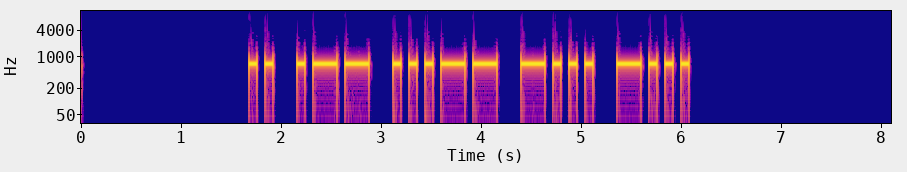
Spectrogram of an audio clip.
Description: Morse code, heard as a keyed tone, about 15 wpm, 700 Hz. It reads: IW3BB
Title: DXCC-100 Call Signs - 5 Characters - Repeated 3x - 15wpm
